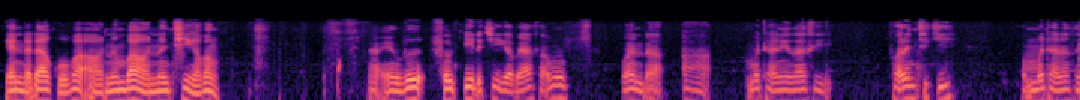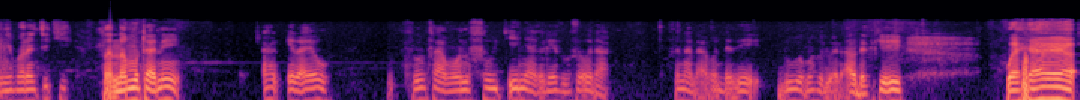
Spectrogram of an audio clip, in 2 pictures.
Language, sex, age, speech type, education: Hausa, male, 46-60, spontaneous, tertiary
